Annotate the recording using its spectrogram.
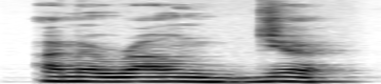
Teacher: o D, quando se junta com ya, vai ficar com som de J. J.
